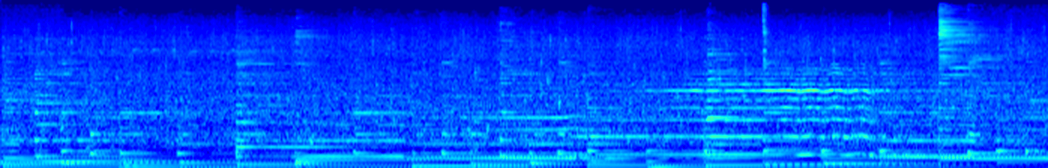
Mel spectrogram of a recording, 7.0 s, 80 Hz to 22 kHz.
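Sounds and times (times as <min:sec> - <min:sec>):
soft melodic tones shifting chord: 0:00.0 - 0:06.9
steady rushing water: 0:00.0 - 0:06.9.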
